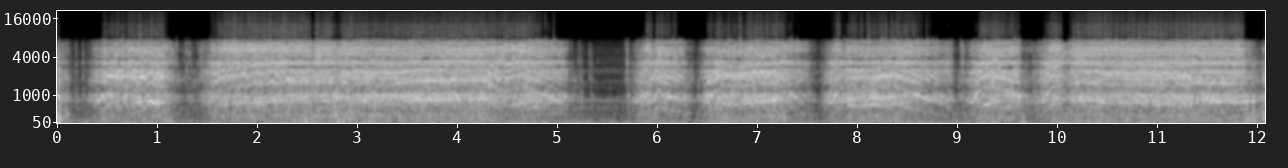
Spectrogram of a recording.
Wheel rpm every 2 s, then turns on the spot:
100, 200, 120, 90, 70, 160.
none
